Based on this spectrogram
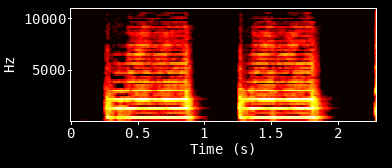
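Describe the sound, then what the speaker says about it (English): Two loud, identical electronic buzzer tones from a workout interval timer, each lasting about half a second with a short gap between, and a third starting at the very end. "We're all going to start at the buzzer this time."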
